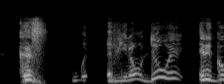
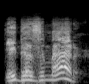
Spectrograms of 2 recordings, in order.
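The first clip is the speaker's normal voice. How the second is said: dismissive; 2 semitones higher, 8 dB louder than usual. Retold or imitated. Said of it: "That's what I'm talking about".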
